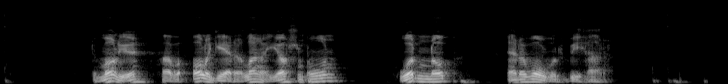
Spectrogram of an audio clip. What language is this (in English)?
Western Frisian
